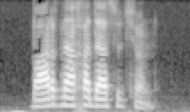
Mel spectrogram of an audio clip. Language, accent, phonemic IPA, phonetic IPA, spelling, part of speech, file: Armenian, Eastern Armenian, /bɑɾtʰ nɑχɑdɑsuˈtʰjun/, [bɑɾtʰ nɑχɑdɑsut͡sʰjún], բարդ նախադասություն, noun, Hy-բարդ նախադասություն.ogg
- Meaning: compound sentence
